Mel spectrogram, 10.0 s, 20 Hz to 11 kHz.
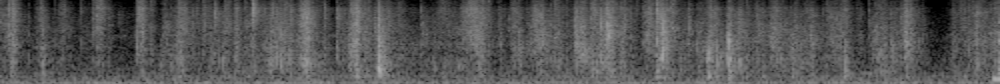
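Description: Scattered rustling and light clicks of someone rummaging through a pile of sheets and craft supplies, searching for a 5×7 letter stencil.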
